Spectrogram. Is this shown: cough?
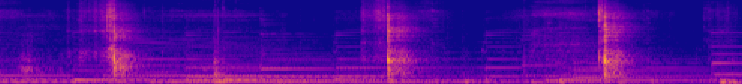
no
